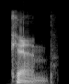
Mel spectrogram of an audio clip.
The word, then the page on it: kemp: British English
